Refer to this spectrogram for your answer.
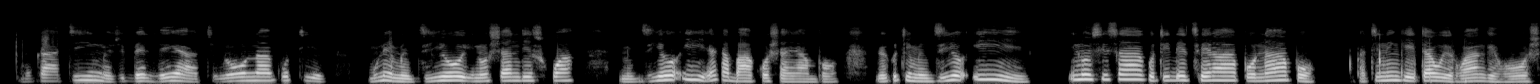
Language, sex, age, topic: Ndau, male, 25-35, health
